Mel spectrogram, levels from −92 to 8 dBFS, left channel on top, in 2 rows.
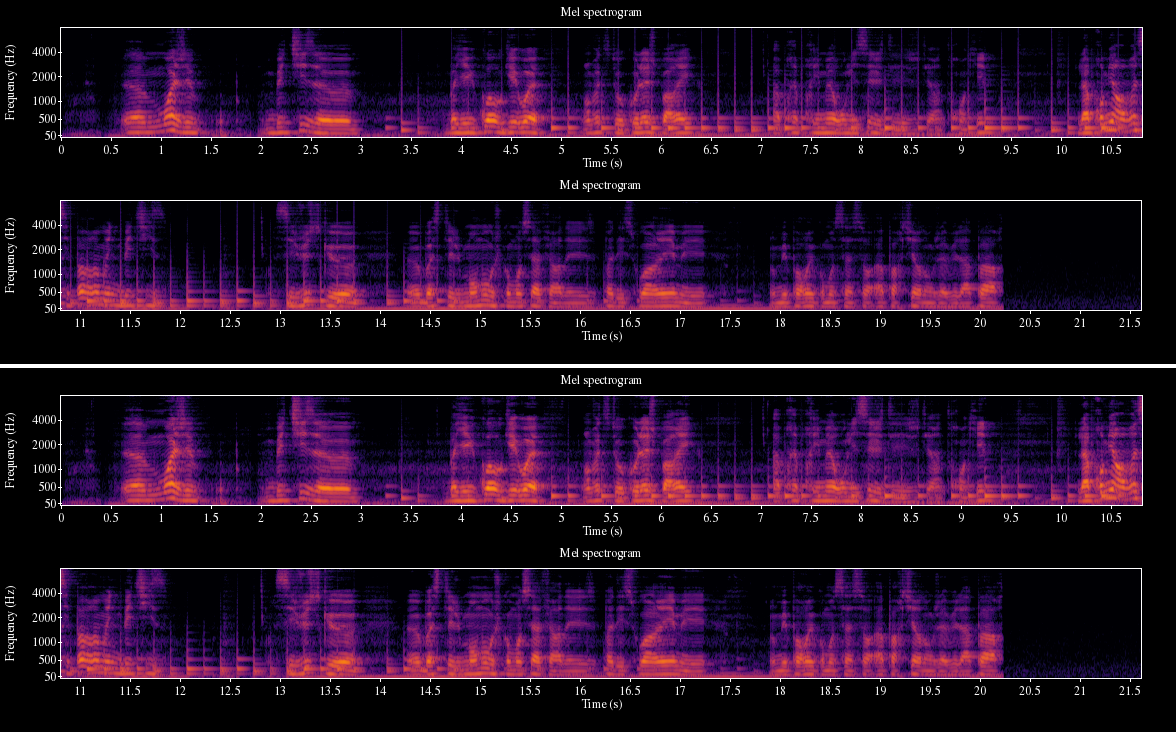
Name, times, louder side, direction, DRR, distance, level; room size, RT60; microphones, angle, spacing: voice 1, 0.6-1.7 2.0-3.0 3.7-6.6 7.1-11.9 12.9-17.6 17.9-20.2, right 1 dB, 35° right, 3.8 m, -32 dB
sound 1, 3.2-15.8 16.1-17.1 17.4-17.8 18.1-18.7, left 1 dB, 40° left, 1.6 m, -40 dB
head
